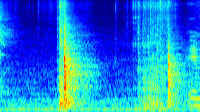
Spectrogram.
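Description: Chef's knife chopping through an onion and striking a bare countertop with no cutting board: one sharp, loud knock about half a second in, then a softer cut later on. The knife hitting the hard counter is what makes the chops loud.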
